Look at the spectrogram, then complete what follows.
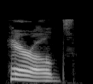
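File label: "heralds", British English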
